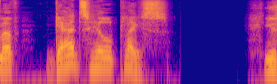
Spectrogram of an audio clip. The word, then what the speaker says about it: Gad's: He moved into a large house by the name of Gad's Hill Place. You spell that G-A-D''S.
